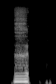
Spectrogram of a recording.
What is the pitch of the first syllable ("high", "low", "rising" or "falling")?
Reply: low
